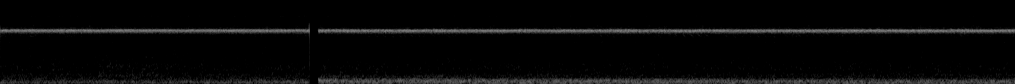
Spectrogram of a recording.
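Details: On the full-moon night of 10 September 2022, autumn insects keep up a continuous shrill ringing tone. It breaks off for an instant near the three-second mark, then resumes unchanged over a low background hum.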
